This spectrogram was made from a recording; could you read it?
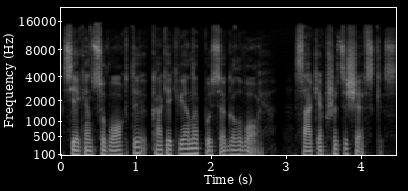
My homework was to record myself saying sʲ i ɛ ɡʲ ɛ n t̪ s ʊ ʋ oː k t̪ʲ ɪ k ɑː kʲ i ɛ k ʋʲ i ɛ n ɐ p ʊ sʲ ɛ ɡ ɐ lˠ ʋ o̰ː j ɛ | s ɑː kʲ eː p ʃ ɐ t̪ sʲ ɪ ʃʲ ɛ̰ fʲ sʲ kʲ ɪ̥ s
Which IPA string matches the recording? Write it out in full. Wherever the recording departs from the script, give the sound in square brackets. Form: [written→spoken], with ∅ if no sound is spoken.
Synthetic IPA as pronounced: sʲ i ɛ [ɡʲ→kʲ] ɛ n t̪ s ʊ ʋ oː k t̪ʲ ɪ k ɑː kʲ i ɛ k ʋʲ i ɛ n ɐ p ʊ sʲ ɛ ɡ ɐ lˠ ʋ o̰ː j ɛ | s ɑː kʲ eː p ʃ ɐ t̪ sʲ ɪ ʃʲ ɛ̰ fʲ sʲ kʲ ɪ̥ s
